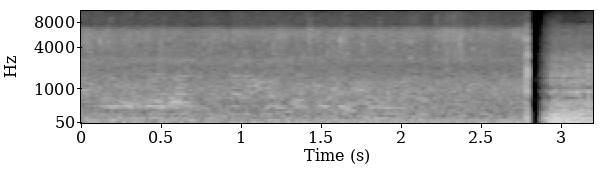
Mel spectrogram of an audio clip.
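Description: Heavy rain pours steadily at Suryalanka beach, a dense, loud hiss of drops drumming on surfaces heard from under a small shed, ending abruptly in a brief cutoff near the end.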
